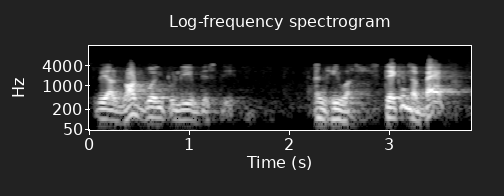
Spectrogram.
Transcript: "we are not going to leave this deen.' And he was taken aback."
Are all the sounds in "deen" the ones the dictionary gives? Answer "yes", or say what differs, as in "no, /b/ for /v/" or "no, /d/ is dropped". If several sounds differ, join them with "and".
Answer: no, /n/ is dropped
